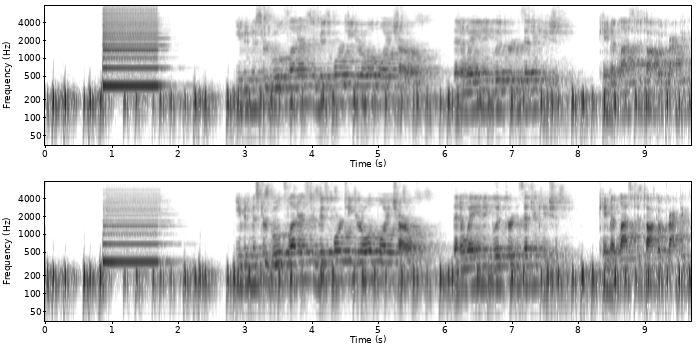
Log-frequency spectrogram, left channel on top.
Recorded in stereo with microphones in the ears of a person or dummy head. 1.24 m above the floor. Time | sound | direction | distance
0.9 | an alarm | 65° left (ahead or behind) | 1.4 m
2.9 | a man speaking | 45° right (ahead or behind) | 7 m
